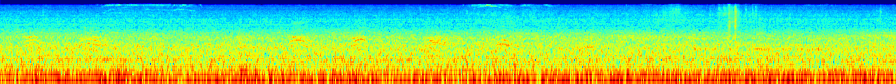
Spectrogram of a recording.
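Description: Birds calling in short, rising-and-falling notes, several times in the first few seconds, over a steady low rumble of wind and distant background noise; a brief high hiss about five and a half seconds in.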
